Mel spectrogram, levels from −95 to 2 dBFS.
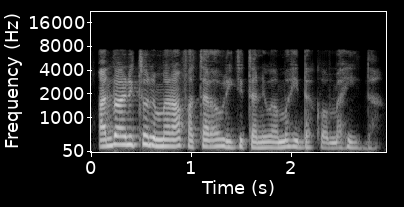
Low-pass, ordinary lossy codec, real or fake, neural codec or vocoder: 7.2 kHz; none; fake; codec, 16 kHz, 1 kbps, X-Codec, HuBERT features, trained on LibriSpeech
